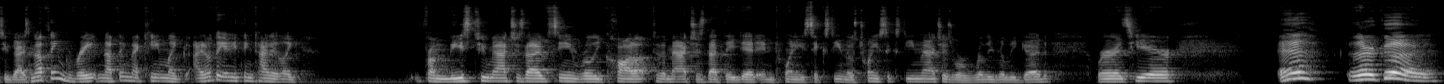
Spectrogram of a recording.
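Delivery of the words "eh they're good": yawning, words drawn out and raised in pitch. Reviewing wrestling matches, the speaker yawns while talking. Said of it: "Sorry for yawning".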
